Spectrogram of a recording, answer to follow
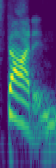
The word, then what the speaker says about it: Stodden: I'm like forgetting how to pronounce her last name. Courtney. It's Stodden.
